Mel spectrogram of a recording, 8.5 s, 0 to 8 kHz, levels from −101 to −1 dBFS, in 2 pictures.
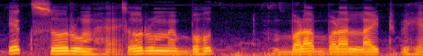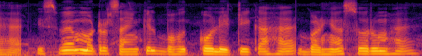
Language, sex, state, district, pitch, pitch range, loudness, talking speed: Hindi, male, Bihar, Jahanabad, 135 Hz, 125-145 Hz, -20 LUFS, 155 wpm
